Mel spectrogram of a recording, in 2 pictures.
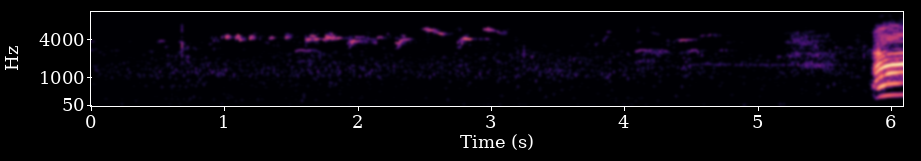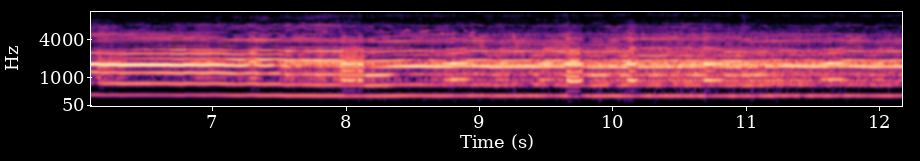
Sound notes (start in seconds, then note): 5.8 Tim screams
